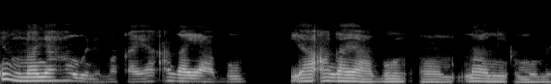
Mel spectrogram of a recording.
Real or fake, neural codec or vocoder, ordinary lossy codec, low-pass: fake; vocoder, 24 kHz, 100 mel bands, Vocos; Opus, 16 kbps; 7.2 kHz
